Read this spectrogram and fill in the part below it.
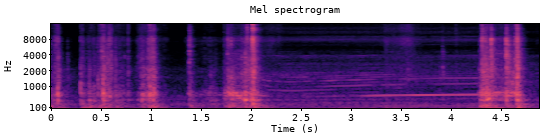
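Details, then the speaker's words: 1988 Sony SLV-353 VHS video recorder with broken parts, first tape inserted: clattering clicks, then a thin motor whine straining before more clicks; tape loading mechanism struggling, a part found bent in. Cause suspected, not confirmed. "No, that's unhappy. Let me go to put you on the stand."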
